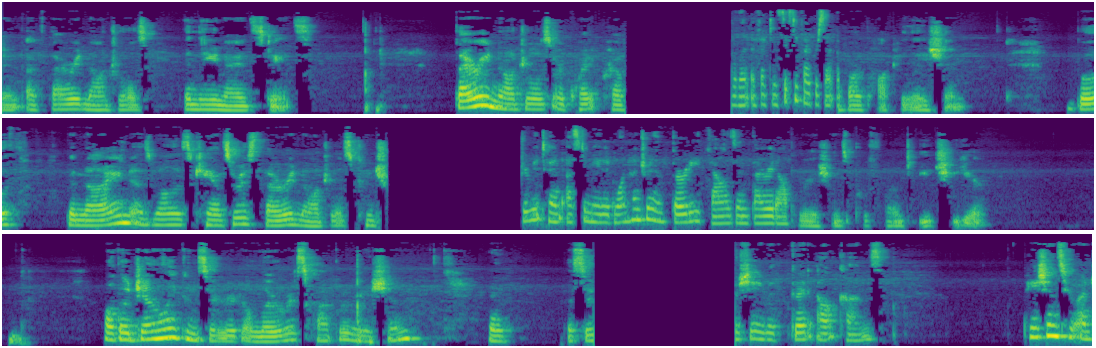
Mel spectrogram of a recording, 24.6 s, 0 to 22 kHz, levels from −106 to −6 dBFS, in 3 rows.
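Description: At 4.67, 11.08 and 20.81 s the sound cuts to silence for 0.80, 1.01 and 1.07 s. These are playback stalls, likely from the player running dry of data or its thread being blocked.

Each gap is followed by catch-up at higher speed, where the player resamples its backlog to regain lost time, raising speed and pitch together:

From 5.47 to 6.27 s at 2x, about 10 semitones up.
From 12.08 to 14.10 s at 1.5x, about 7 semitones up.
From 21.88 s to the end at 1.25x, about 4 semitones up.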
